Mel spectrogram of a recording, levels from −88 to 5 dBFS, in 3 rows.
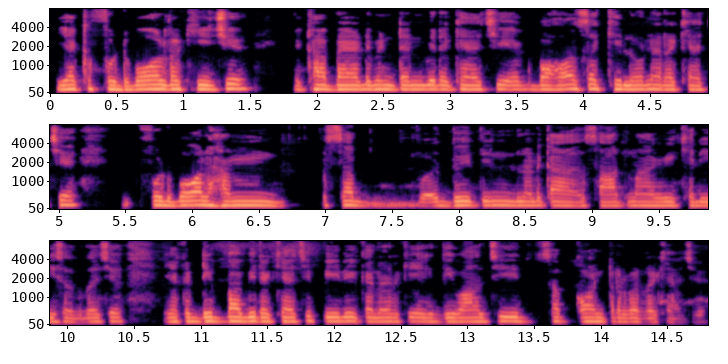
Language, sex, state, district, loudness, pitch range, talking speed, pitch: Garhwali, male, Uttarakhand, Uttarkashi, -17 LUFS, 140-150 Hz, 175 wpm, 145 Hz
